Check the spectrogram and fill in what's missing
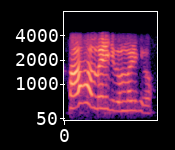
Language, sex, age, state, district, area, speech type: Odia, female, 18-30, Odisha, Sambalpur, rural, conversation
